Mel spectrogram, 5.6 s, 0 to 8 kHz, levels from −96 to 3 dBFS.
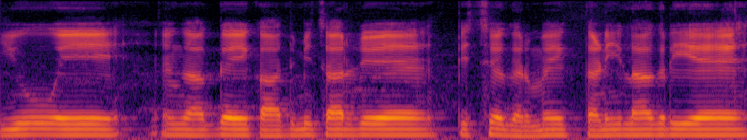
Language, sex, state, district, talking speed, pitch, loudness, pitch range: Marwari, male, Rajasthan, Churu, 170 wpm, 120 Hz, -28 LUFS, 115-120 Hz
